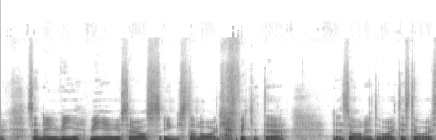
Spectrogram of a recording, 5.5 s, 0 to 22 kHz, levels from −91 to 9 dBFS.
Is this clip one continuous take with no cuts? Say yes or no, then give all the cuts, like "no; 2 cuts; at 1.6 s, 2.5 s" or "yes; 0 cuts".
yes; 0 cuts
